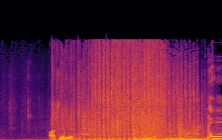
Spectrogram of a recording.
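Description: An explosion booms loudly and rumbles on.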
